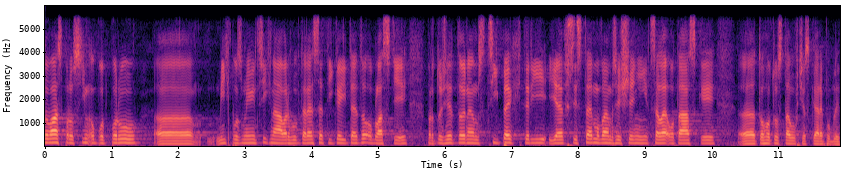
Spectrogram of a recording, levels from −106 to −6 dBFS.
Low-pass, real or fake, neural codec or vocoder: 5.4 kHz; real; none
